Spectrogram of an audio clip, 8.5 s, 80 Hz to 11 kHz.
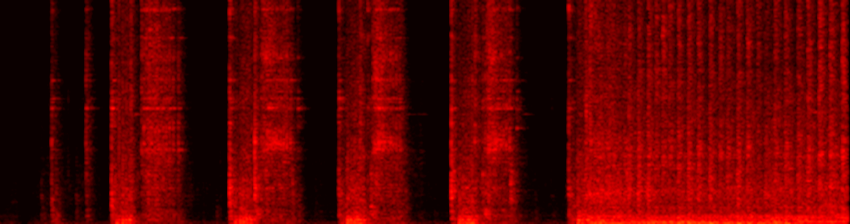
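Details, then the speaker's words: Poulan P3314 gas chainsaw fitted with a cheap China replacement carburetor in place of the original: rough bursts that catch and die between pulls, then an uneven pulsing run; poor running from the badly tuned aftermarket carb. "all right so I was able to get that one on and get the sort running but they ran like crap and you can tell it just wasn't tuned as good as it could be"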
